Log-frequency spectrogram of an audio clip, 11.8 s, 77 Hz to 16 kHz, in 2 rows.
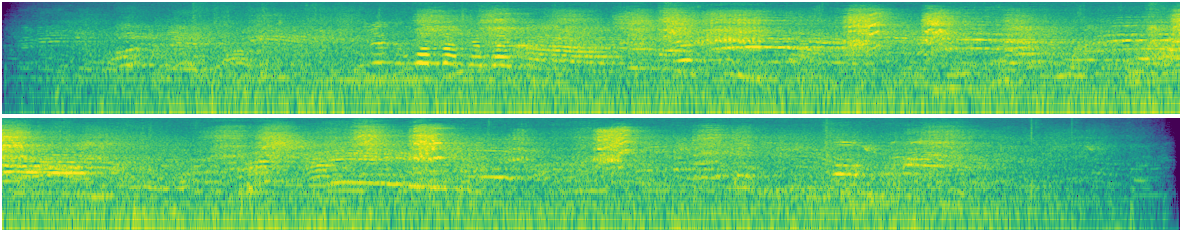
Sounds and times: human voices 0.1 - 11.7
Monk Parakeet 2.1 - 10.6

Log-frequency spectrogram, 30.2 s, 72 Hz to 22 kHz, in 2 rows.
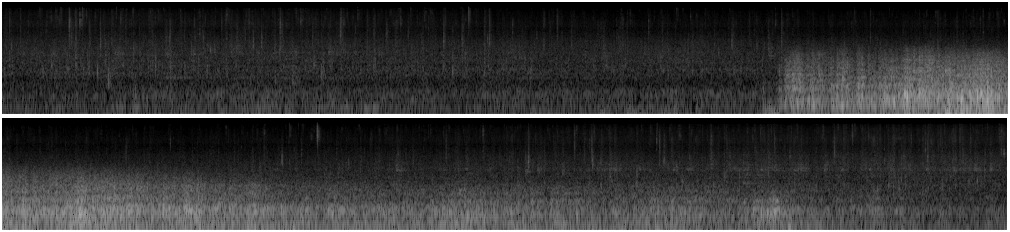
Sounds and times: Rain 0.0 - 30.1
Thunder 11.7 - 27.2

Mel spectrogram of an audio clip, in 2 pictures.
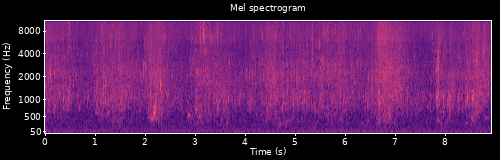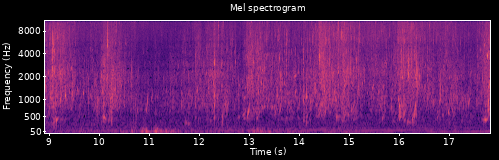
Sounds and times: Small waves on a sandy beach 0.0 - 17.8

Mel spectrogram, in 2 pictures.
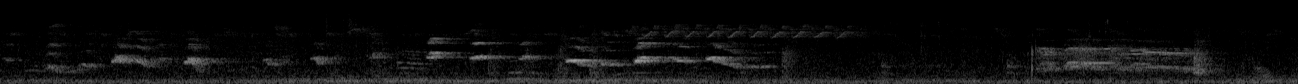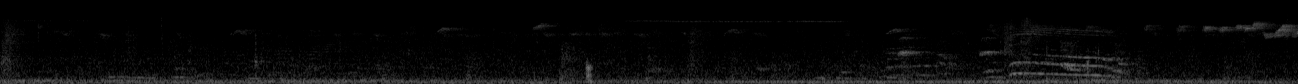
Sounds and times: roosters 0.0 - 17.8
birds 0.0 - 25.9
insects 0.0 - 25.9

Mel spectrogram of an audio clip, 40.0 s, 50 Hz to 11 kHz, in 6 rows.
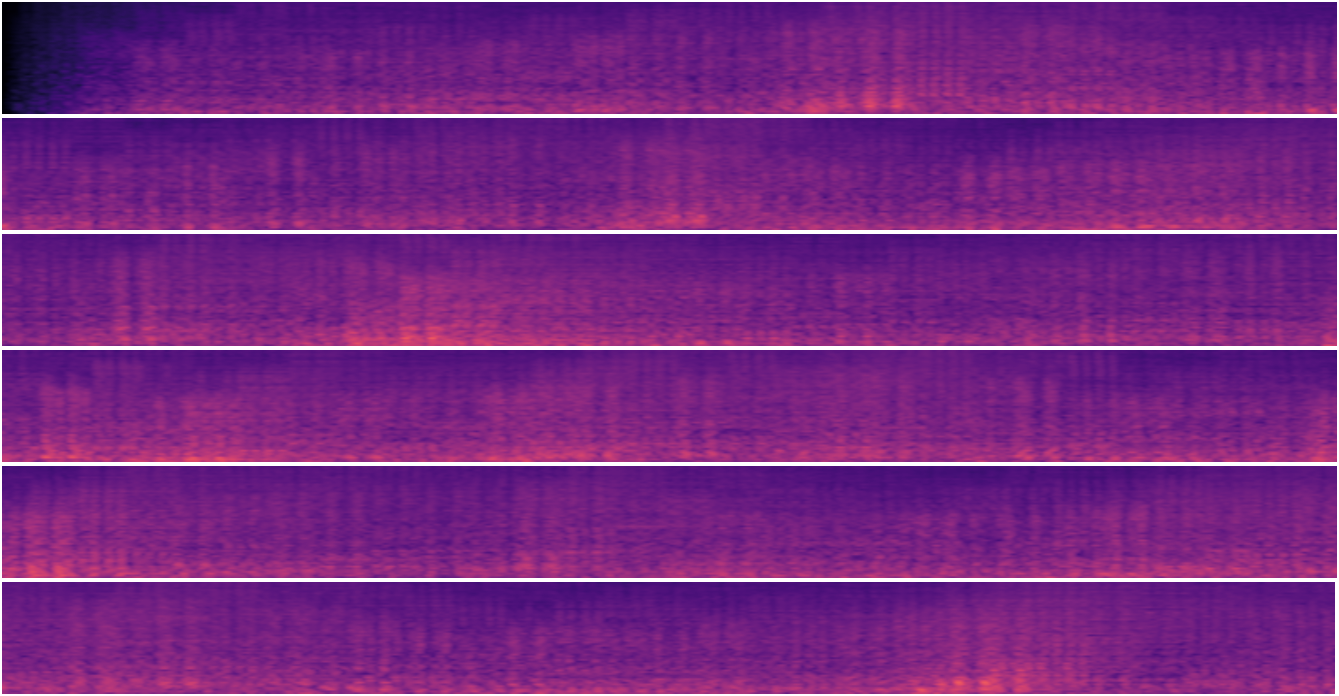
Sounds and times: ambient droning noisescape 0.2 - 40.0

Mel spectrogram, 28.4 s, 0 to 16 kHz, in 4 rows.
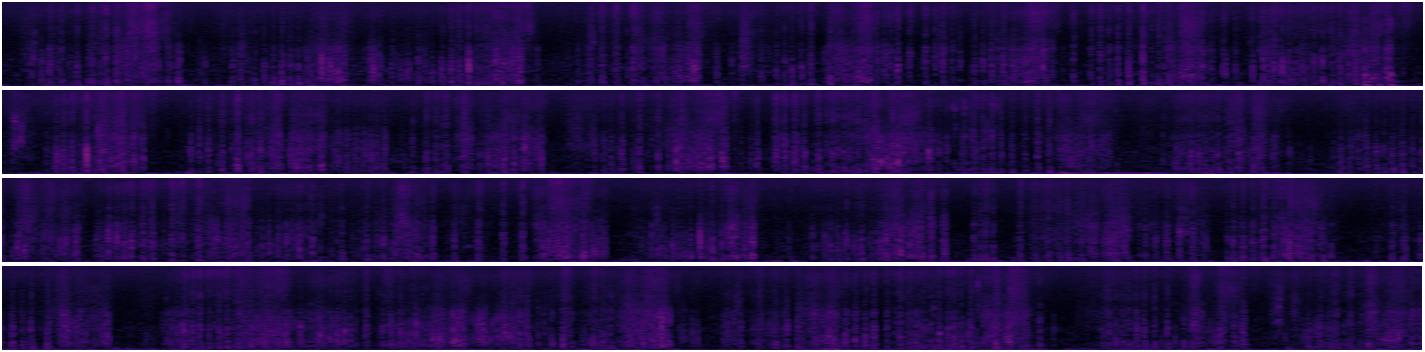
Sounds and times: footsteps 0.2 - 21.8

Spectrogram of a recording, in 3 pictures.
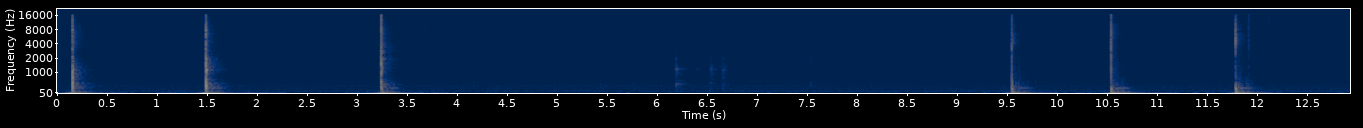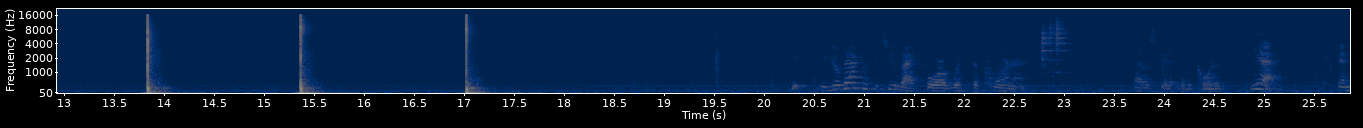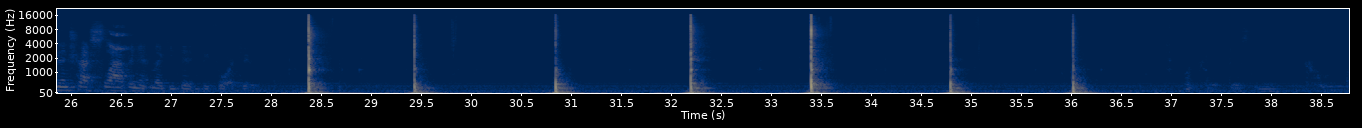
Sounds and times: instructor's voice 23.8 - 27.9

